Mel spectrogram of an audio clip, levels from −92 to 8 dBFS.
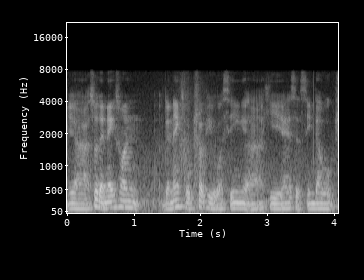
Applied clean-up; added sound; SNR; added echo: none; none; none; none.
